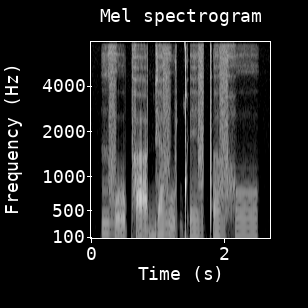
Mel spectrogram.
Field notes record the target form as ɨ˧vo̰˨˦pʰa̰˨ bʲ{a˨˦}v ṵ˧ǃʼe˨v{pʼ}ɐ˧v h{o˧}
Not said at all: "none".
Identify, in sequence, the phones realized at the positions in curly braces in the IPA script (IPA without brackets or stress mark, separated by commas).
a˨˦, pʼ, o˧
